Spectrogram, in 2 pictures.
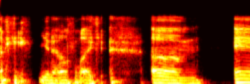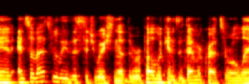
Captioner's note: laugh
